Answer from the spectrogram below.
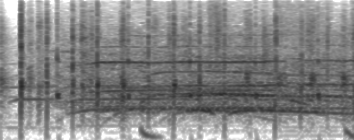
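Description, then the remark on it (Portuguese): A burst of lively clapping from a group on the show Bom Dia Bicha, honoring journalists on Journalists' Day, sharp claps piling into a dense, steady patter, with whoops and high cheering voices ringing over it for a couple of seconds. “Palmas, palmas, editor”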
